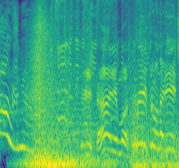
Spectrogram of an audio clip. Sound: thunder rumbling

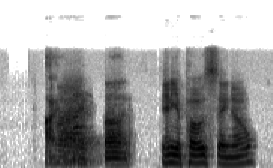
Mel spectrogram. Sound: multiple voices

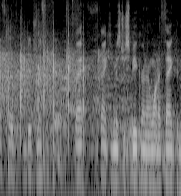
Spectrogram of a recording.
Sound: applause

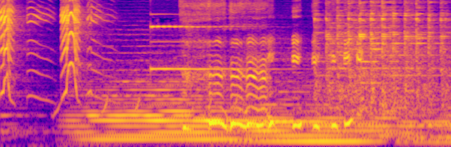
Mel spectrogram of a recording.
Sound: giggling

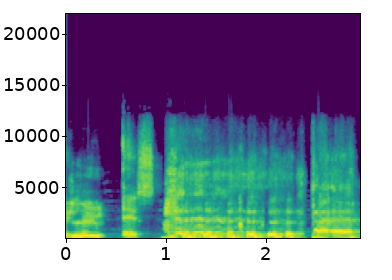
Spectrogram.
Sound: laughter

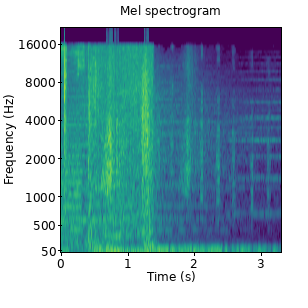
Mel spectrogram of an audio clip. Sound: sci-Fi Explosion

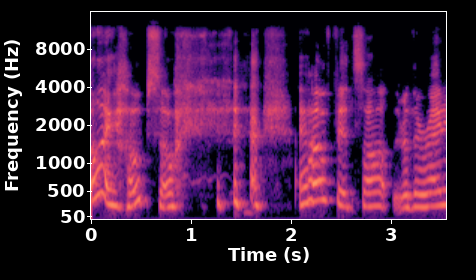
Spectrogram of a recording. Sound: laughs

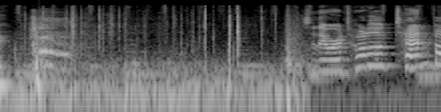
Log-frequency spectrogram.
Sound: fire crackling; smoke puffs

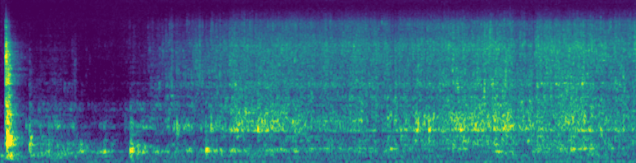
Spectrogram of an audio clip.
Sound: toilet flushes

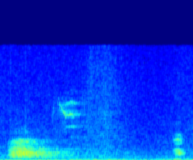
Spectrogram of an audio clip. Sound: muntjac barking; cute squeaky bird

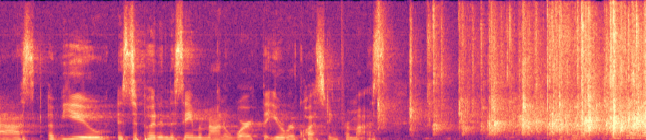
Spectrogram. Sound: clapping

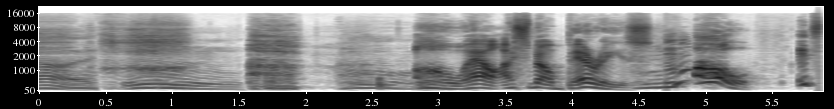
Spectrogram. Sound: sniff

